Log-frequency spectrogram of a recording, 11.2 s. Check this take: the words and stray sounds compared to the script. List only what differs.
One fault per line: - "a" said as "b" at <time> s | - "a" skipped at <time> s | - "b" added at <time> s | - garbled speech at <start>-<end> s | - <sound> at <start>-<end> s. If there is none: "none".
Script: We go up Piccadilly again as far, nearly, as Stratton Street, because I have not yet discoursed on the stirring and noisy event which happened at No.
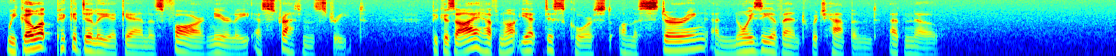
none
